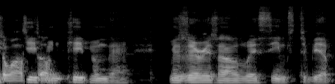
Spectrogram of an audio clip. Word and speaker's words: Missouri: Missouri. That's how you pronounce it.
